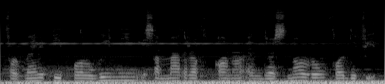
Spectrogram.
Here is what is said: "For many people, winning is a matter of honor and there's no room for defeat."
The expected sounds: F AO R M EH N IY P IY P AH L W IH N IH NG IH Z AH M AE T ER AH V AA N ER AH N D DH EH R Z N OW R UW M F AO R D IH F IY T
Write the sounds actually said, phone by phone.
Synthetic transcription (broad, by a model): F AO R M EH N IY P IY P AH L W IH N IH NG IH S AH M AE T ER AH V AA N ER AH N D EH R S N OW R UW M F AO R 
